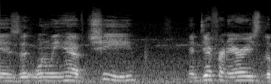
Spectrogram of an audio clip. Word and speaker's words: qi: So you spell it C-H-I or Q-I. It's not cheese. It's qi.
